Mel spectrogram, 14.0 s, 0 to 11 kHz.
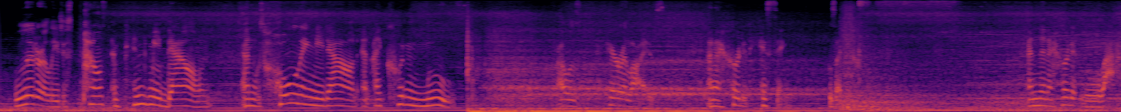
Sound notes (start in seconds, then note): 10.4 making hissing sound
